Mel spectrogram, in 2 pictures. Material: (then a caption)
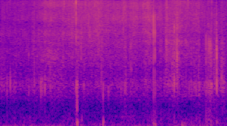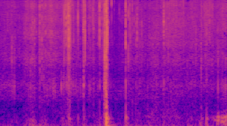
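Leather. Black leather gloved hands rub together, fingers interlocking and squeezing, making soft low creaks and crinkling rubs. Scattered brief sharper clicks rise out of the friction, the strongest near the middle of the clip.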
